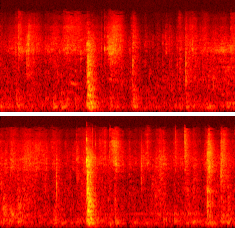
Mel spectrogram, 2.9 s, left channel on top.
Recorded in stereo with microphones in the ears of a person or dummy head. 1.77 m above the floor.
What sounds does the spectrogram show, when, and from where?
1.1 s a door slam: 55° right (ahead or behind), 1.0 m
